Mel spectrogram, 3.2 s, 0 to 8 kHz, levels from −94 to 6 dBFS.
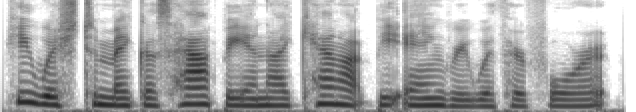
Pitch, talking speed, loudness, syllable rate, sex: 195 Hz, 285 wpm, -19 LUFS, 6.1 syllables/s, female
